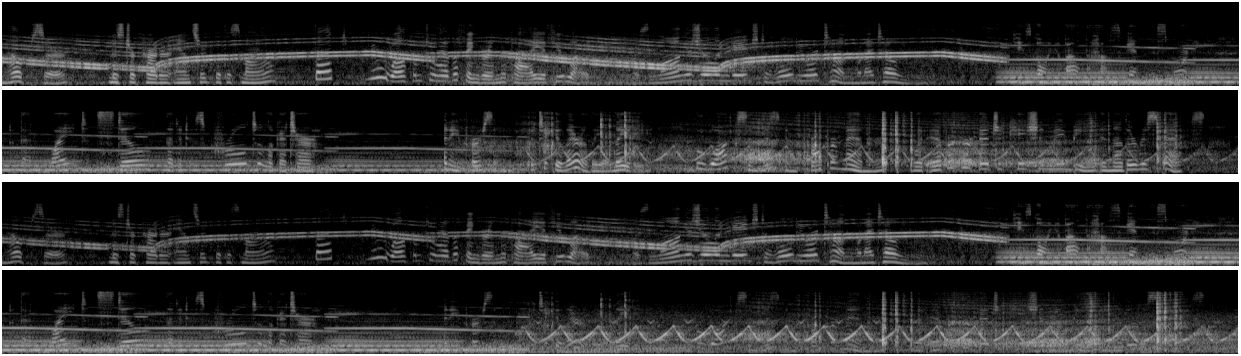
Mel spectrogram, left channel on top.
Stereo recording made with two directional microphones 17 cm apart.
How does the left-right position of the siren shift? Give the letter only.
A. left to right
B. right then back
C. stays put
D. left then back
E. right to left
A.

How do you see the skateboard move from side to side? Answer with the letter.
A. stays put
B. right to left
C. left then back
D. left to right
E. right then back
D.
